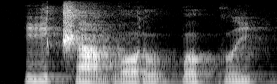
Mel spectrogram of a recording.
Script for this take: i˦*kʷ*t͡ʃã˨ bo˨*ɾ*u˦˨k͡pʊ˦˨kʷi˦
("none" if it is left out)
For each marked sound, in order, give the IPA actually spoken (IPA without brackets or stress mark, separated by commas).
none, ɾ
